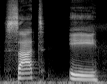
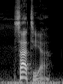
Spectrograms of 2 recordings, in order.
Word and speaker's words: Satya: I said, is your name two syllables? Satya. Sat-ya. Or three. Sat-i-ya. Satya. And she said it's a little bit in between. – It's two and a half syllables? – Well, no. She said it is two, but that E is still there.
